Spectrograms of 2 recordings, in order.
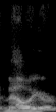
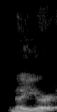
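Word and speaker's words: Maillard: nerve number two the malware reaction and i think you're butchering the it's a french word it's a cooking word it's the brownie effect milliort i think you pronounce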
